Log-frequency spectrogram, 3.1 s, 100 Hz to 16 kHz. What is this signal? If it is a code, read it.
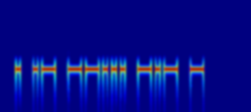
Morse code, heard as a keyed tone, about 22 wpm, 700 Hz. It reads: EA7KT
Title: DXCC-100 Call Signs - 5 Characters - Repeated 3x - 22wpm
